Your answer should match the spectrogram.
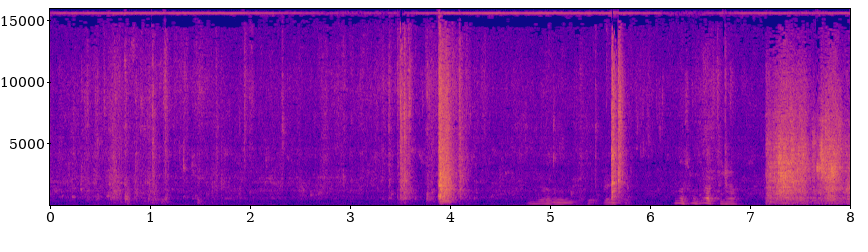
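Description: Faint wet splashing as rusted metal is worked loose in a waterlogged underground tunnel. Three sharp knocks come around the middle, the second the loudest. Short muffled voices follow near the end.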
